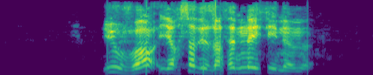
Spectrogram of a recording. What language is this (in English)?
Kabyle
